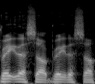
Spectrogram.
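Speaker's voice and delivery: plain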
